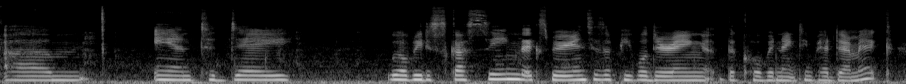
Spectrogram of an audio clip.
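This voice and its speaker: A woman conducting an oral history interview, asking polite, measured questions with a few fillers. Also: mid-range voice, little pitch movement, mellow, a little hiss or hum.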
